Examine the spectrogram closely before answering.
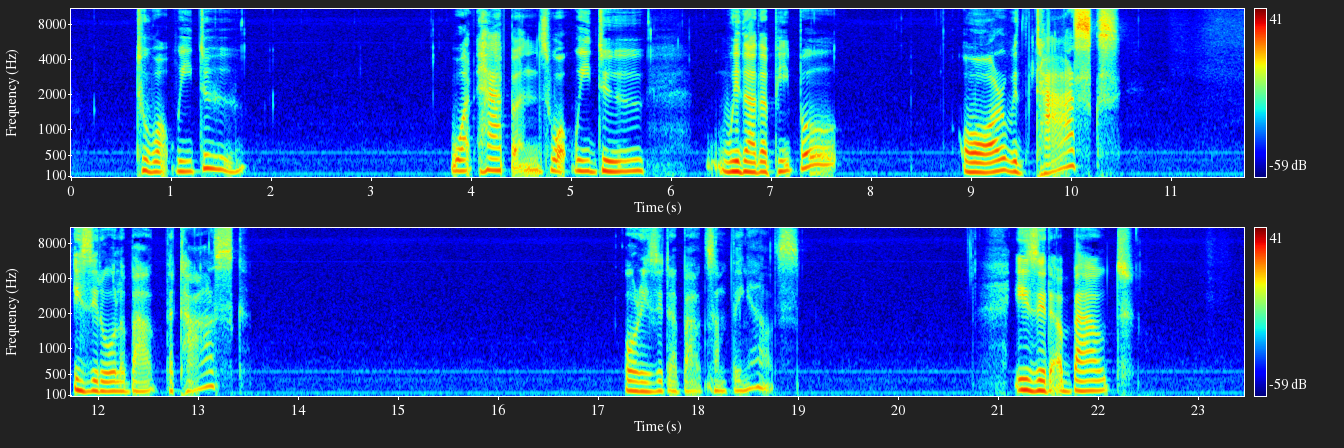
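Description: An elderly woman speaks calmly into a microphone, in short phrases with pauses.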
